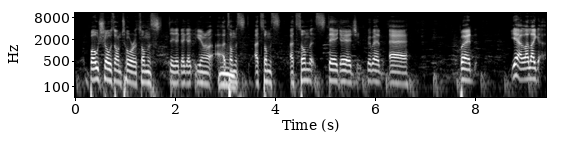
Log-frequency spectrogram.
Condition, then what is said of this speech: Stuttering. Unless I'm tired or something, I might stammer a bit more.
